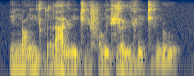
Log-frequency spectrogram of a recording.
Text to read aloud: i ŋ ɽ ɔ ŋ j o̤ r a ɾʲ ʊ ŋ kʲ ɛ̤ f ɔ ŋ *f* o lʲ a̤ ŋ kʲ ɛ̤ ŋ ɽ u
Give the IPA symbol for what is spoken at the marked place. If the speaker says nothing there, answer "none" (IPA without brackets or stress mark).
fʲ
